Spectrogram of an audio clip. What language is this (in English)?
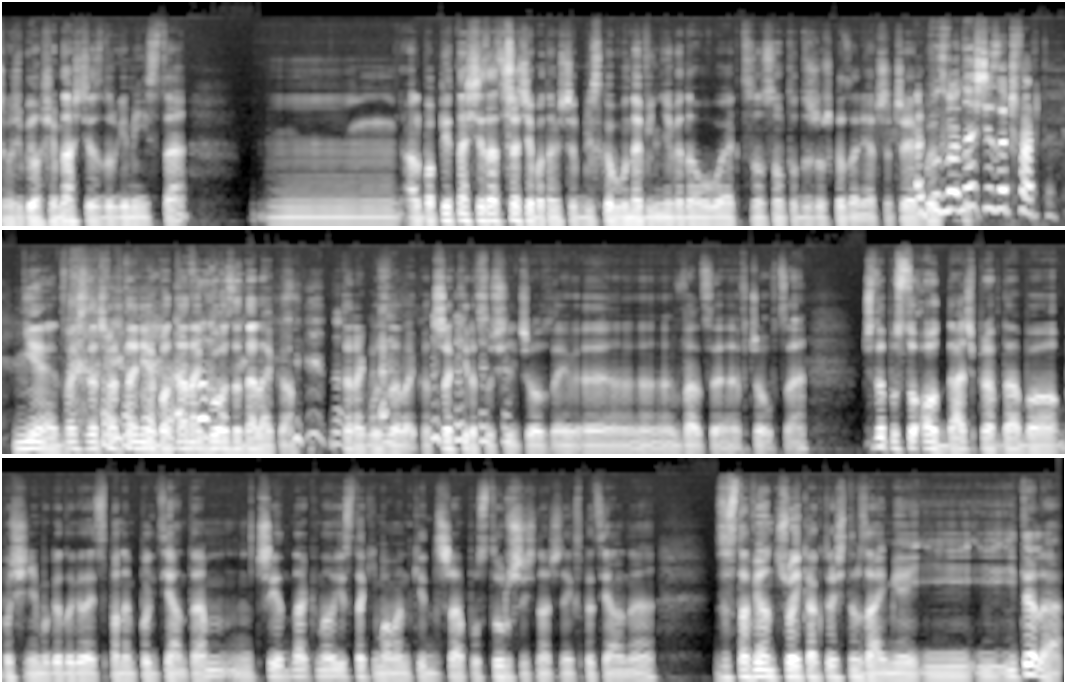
Polish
